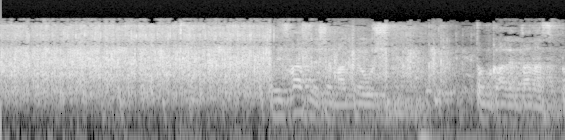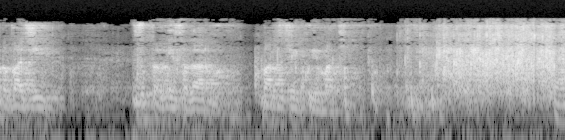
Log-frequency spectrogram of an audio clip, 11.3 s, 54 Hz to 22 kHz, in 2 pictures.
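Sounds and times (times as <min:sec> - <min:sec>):
audience applause at a gala: 0:00.0 - 0:04.8, 0:09.6 - 0:11.2
speech: 0:02.9 - 0:06.4, 0:07.0 - 0:09.4.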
